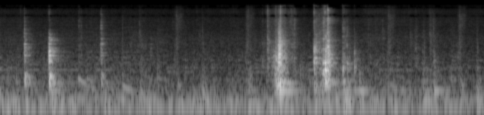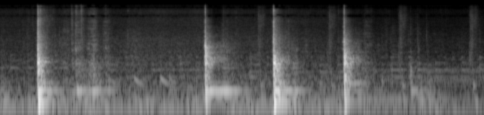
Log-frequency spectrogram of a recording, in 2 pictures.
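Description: Cooked jerk chicken being chopped with a knife: about eight heavy chops at uneven intervals, some close together in pairs, each a sharp knock with a short, dull ring.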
